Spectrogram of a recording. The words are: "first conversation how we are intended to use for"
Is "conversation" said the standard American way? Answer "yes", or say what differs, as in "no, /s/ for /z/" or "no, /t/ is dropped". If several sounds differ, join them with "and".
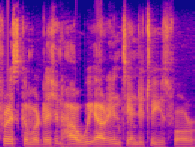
no, /s/ is dropped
